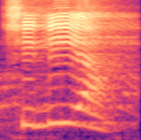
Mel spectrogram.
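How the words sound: The name is called warmly, with tender affection.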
